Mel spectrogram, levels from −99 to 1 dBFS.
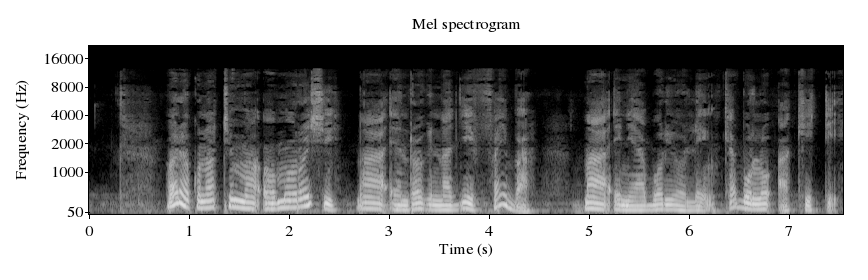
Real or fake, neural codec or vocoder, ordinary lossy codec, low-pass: real; none; AAC, 32 kbps; 19.8 kHz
